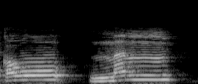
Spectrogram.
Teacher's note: ذرا را کو موٹا پڑھیں گے، قوف کو بھی موٹا پڑھنا ہے، واو لین ہے، قو مم میم مشدد پر غنہ ہوگا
